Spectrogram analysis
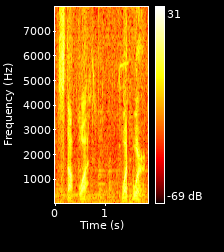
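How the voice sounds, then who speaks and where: An actor playing a terse, proud young assassin in a video game, blunt and solemn. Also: male voice, fairly low pitch, lively intonation, slow pace, over music. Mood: menacing.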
